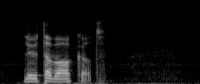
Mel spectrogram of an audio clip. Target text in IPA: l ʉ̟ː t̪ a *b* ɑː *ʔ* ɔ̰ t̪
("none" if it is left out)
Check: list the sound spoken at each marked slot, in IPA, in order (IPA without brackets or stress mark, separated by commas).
b, k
